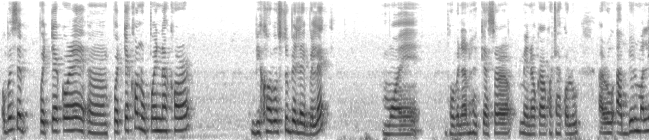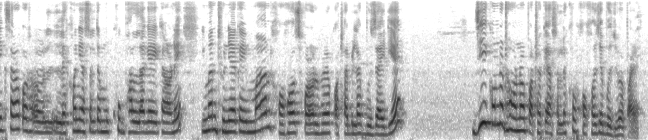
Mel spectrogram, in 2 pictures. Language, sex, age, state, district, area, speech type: Assamese, female, 60+, Assam, Tinsukia, urban, spontaneous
